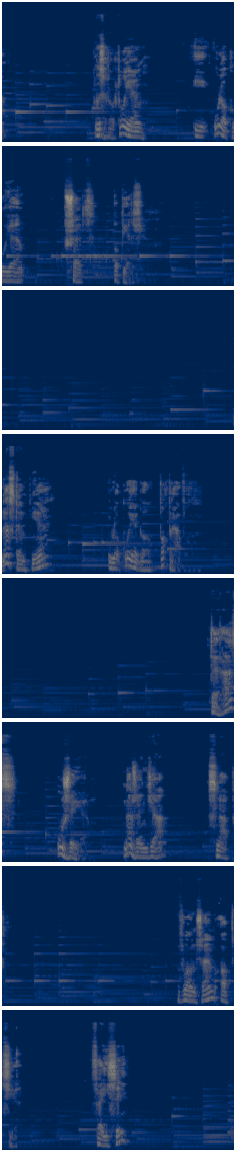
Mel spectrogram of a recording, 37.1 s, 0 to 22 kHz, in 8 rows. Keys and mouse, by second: 8.3 r, 10.1 g, 11.5 s, 12.4 KP_1, 19.0 g, 20.2 middle click, 21.5 click, 22.9 middle click, 28.8 click, 32.6-37.1 drag.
